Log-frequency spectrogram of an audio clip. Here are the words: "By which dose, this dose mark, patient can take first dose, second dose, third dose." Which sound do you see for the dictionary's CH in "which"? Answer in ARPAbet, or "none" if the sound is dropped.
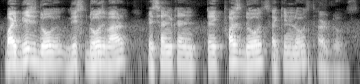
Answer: S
